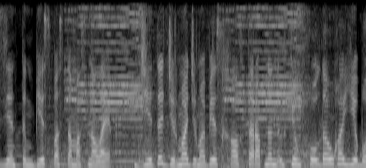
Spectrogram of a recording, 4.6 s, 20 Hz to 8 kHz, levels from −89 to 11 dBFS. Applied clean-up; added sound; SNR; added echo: none; Traffic noise, roadway noise / Vehicle horn, car horn, honking; 10 dB; none.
